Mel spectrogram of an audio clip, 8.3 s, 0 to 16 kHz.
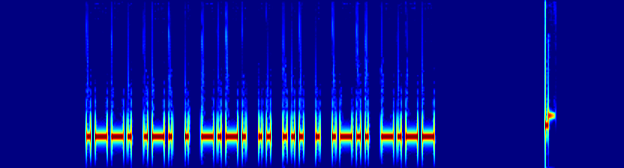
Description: Morse code, heard as a keyed tone, about 22 wpm, 700 Hz. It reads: PRECISELY
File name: 9 Letter Words - First 3 Letters Given - 22wpm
